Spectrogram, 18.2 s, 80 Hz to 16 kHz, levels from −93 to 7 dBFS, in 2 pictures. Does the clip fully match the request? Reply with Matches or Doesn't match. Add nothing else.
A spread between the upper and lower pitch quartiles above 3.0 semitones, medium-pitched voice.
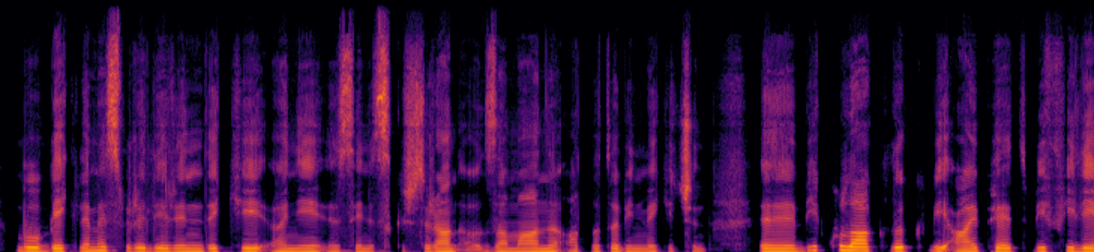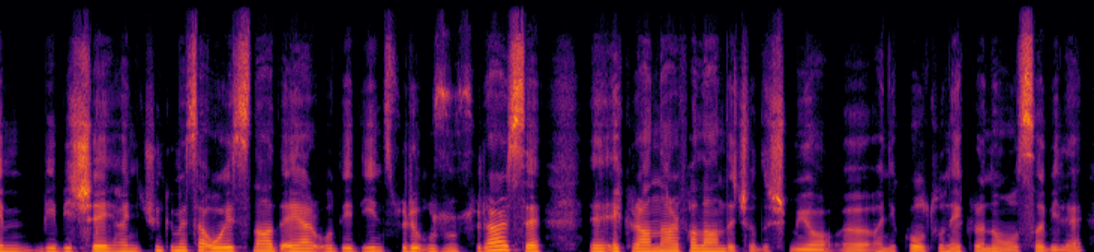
Doesn't match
